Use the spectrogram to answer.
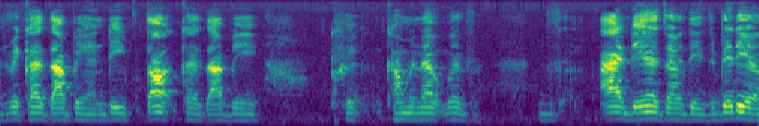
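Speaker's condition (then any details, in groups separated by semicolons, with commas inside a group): Traumatic brain injury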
